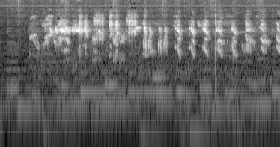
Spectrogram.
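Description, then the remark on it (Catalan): Eurasian reed warbler song: a busy run of scratchy, chattering notes around the mid-high range, first tangled and dense, then settling into a steady series of repeated churring phrases, with a low hum underneath. “BOSCARLA DE CANYAR”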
